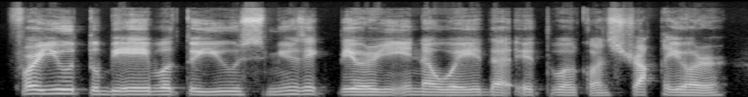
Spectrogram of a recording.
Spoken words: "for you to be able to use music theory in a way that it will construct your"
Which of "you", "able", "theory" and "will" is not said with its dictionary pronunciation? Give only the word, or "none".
theory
